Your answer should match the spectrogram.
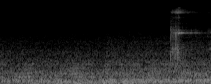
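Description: Disc golf putt hitting dead-center in the chains of a metal basket near the end: a sudden, brief metallic chain jingle over a quiet, steady background.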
